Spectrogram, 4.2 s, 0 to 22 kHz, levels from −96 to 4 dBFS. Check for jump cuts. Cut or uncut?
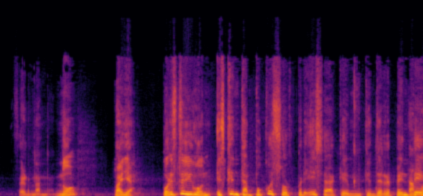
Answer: uncut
